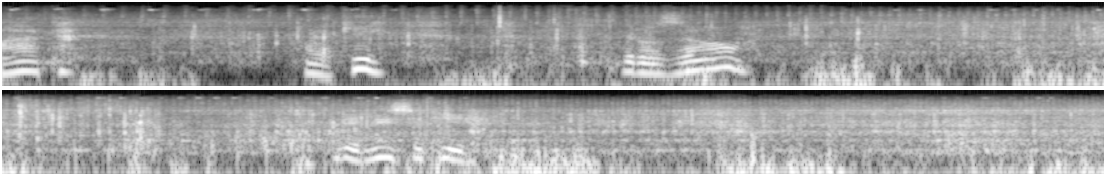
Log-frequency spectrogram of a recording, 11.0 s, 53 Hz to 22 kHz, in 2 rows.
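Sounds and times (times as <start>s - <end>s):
bike rattling over bumps: 0.0s - 11.0s
bike tyres rumbling on dirt: 0.0s - 11.0s.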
